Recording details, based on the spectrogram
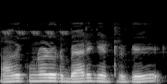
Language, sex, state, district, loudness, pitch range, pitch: Tamil, male, Tamil Nadu, Nilgiris, -14 LUFS, 130-150 Hz, 140 Hz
